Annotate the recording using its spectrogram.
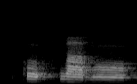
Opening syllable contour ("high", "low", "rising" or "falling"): low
